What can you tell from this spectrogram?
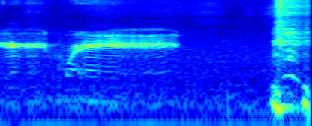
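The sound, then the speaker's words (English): A person's voice imitates a woodpecker call: two drawn-out, high, nasal squealing tones, the second swooping up into a steady held note, followed by a short burst of voiced sound at the end. “that's a perfect impression. Perfect. Spot on.”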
